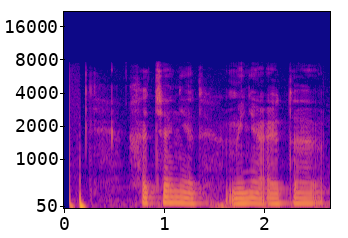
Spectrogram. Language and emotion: Russian, neutral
